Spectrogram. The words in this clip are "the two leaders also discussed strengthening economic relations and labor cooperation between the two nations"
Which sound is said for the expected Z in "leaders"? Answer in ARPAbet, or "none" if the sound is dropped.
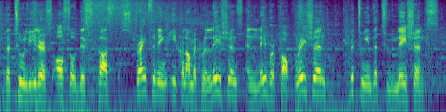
S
